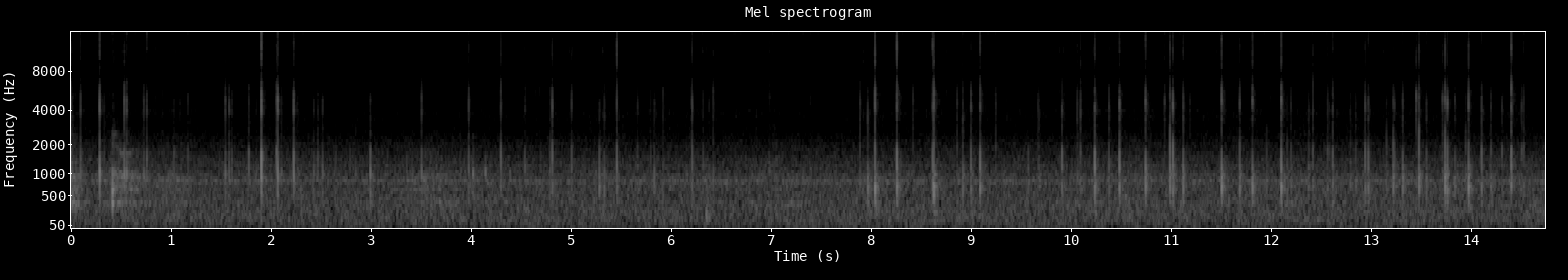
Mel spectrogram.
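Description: Long manicured nails and fingertips tap on the glass touchscreen of a white iPhone held in hand, front side up, a flat solid glass surface over the hollow device body. Quiet, sharp, clicky taps with bright ticks and a mid tone around 890 Hz, each dying away almost instantly over a soft steady hiss. The tapping is scattered at first and grows denser in the second half.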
